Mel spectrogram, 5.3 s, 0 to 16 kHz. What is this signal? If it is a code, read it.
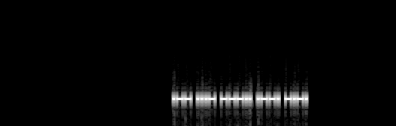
Morse code, heard as a keyed tone, about 46 wpm, 700 Hz. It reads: WV8PC
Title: USA Call Signs - 5 Characters - Repeated 3x - 45wpm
